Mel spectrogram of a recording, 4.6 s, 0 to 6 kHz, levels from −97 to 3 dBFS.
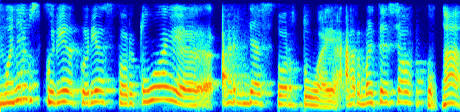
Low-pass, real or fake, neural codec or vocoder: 5.4 kHz; fake; codec, 32 kHz, 1.9 kbps, SNAC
